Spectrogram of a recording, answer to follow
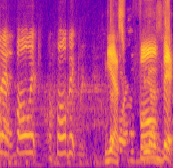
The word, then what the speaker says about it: fulvic: Paul, can you spell that folic or fulvic?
